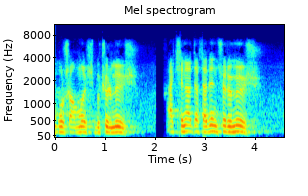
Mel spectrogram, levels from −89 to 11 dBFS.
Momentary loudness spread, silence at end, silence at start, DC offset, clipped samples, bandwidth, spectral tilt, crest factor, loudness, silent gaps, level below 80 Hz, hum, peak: 15 LU; 0.35 s; 0 s; under 0.1%; under 0.1%; 7.2 kHz; -6 dB/octave; 14 dB; -16 LUFS; 2.03-2.14 s; -60 dBFS; none; -2 dBFS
